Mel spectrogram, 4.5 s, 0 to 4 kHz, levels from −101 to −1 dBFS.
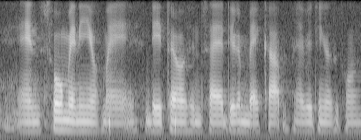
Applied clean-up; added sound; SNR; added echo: none; none; none; none.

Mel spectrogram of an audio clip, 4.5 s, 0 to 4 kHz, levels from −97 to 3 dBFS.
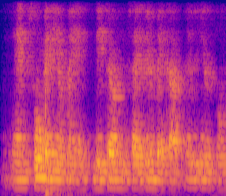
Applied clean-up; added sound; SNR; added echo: neural separator model SepFormer DNS4.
